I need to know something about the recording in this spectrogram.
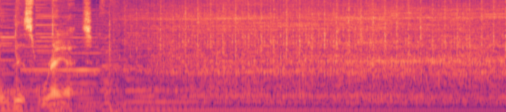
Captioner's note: motor whirring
